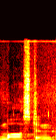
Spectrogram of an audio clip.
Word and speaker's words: Mostyn: Let's talk about Steve Mostyn. Am I pronouncing that right?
